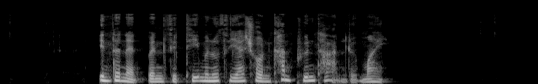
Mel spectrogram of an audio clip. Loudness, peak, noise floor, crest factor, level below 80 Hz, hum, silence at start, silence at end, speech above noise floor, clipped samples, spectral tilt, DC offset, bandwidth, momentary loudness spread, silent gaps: -25 LUFS; -8 dBFS; -82 dBFS; 18 dB; -60 dBFS; none; 1 s; 1.5 s; 58 dB; under 0.1%; -6 dB/octave; under 0.1%; 11.5 kHz; 9 LU; none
